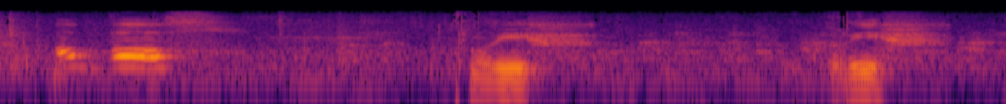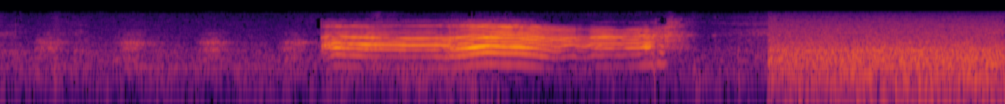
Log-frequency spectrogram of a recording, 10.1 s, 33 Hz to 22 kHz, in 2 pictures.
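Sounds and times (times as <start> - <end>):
room noise hiss: 0.0 - 10.0
toddler high-pitched vocal sound: 0.3 - 1.2, 6.6 - 8.6.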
